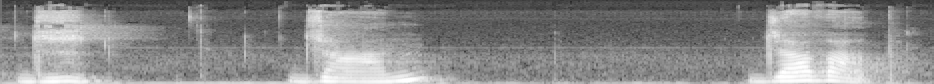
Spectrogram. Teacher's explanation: складається із звуків д Та ж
